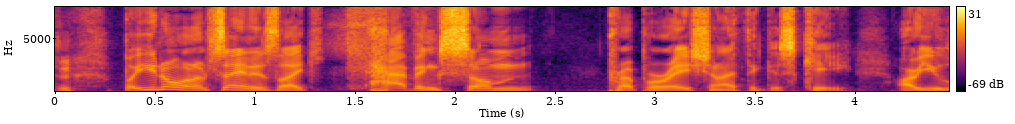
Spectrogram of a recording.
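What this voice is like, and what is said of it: Usual voice. Nothing is said of it.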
